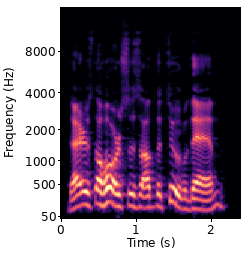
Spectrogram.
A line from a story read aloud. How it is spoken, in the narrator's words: yelled at the top of his voice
